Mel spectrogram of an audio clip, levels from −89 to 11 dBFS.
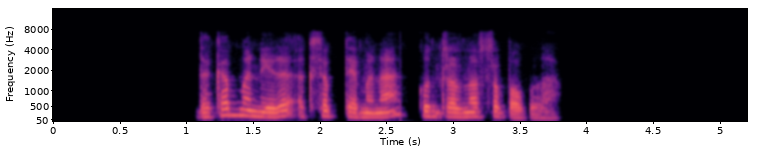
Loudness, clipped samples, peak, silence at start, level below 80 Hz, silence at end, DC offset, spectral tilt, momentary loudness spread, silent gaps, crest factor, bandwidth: -24 LUFS; under 0.1%; -8 dBFS; 1.1 s; -74 dBFS; 1.45 s; under 0.1%; -7 dB/octave; 10 LU; 2.13-2.18 s; 18 dB; 7.6 kHz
